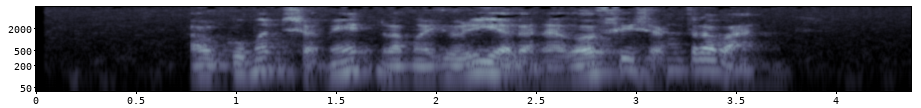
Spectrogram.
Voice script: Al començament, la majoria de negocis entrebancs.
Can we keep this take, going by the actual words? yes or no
yes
